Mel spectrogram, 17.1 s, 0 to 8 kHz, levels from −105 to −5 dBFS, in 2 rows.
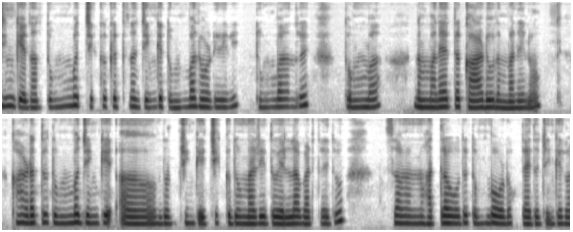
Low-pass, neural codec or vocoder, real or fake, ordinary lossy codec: none; codec, 16 kHz, 8 kbps, FunCodec, trained on LibriTTS, 25 frames a second; fake; none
